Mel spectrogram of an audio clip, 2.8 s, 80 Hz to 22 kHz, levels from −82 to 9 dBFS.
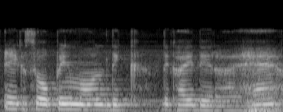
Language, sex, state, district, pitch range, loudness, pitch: Hindi, female, Rajasthan, Jaipur, 175-185 Hz, -16 LUFS, 180 Hz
